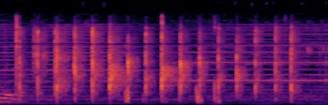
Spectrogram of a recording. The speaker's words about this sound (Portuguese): Enfim, uma salva de palmas para essa galera.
